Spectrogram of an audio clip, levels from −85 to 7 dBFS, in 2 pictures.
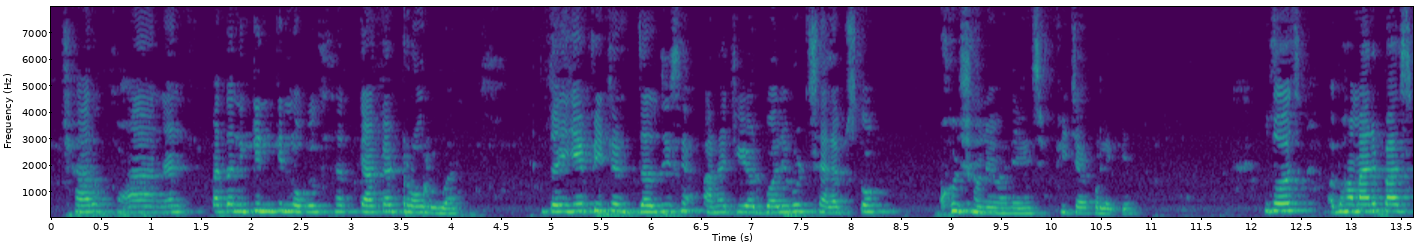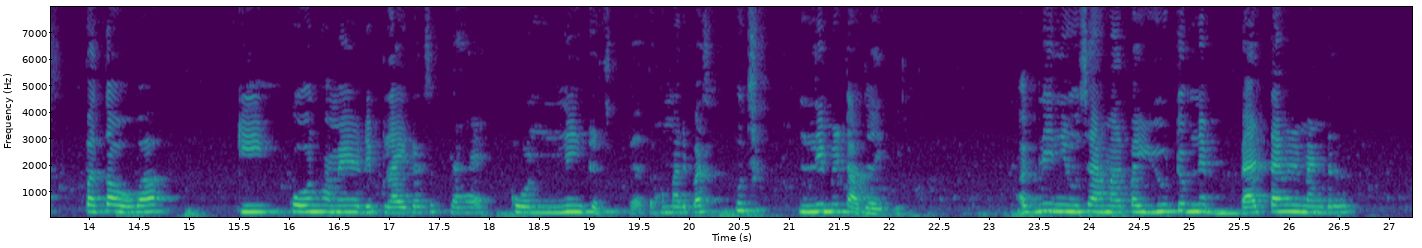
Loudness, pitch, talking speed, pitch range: -22 LUFS, 245 Hz, 150 wpm, 225-255 Hz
